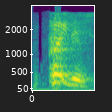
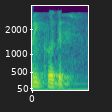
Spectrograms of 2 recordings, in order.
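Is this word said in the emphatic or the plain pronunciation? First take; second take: emphatic; plain. First: The word is said in an emphatic, marked pronunciation. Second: The word is said in a plain, ordinary pronunciation. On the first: It is thought to sound stronger. "לפעמים רוצים להדגיש ככה את המילים" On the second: It means exactly the same. "זה אותו דבר"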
